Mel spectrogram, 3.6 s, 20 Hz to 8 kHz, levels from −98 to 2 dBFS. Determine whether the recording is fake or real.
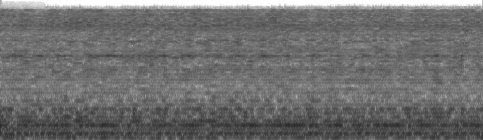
fake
